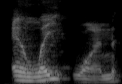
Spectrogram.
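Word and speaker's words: Ale-8-One: You could also pronounce it a late one if you didn't want to call it Ale 8.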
